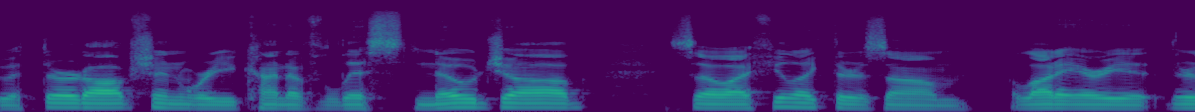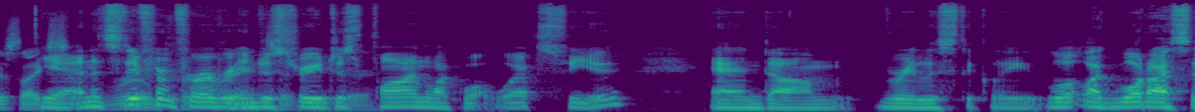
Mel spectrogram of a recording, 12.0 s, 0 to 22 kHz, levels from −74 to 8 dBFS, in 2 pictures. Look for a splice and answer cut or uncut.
cut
